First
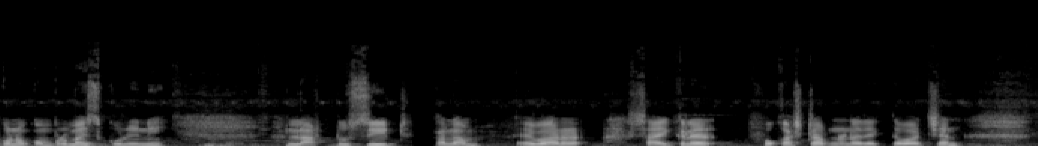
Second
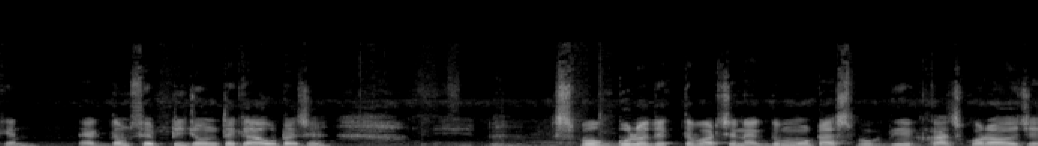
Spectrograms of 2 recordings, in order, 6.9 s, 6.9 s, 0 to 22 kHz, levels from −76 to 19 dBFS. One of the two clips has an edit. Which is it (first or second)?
first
